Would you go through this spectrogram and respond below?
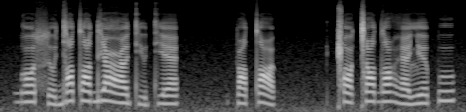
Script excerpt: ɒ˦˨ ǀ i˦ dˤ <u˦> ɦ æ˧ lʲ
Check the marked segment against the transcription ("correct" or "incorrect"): correct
